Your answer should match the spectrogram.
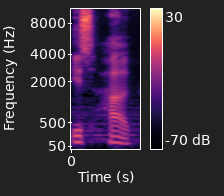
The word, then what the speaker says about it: ইসহাক: ইসহাক শব্দের প্রকৃত উচ্চারণ হলো ইসহাক এটা ইব্রানি ভাষার শব্দ।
